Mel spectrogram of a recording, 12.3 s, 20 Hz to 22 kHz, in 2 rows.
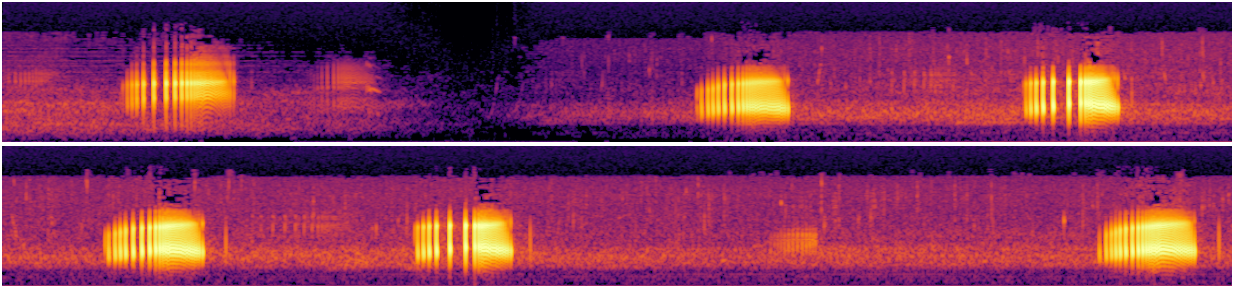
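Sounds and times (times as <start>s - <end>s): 
Parsley frog croaking in France: 0.6s - 1.9s, 3.5s - 4.0s, 5.1s - 5.7s, 6.6s - 8.8s, 10.0s - 10.3s, 11.6s - 12.2s.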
